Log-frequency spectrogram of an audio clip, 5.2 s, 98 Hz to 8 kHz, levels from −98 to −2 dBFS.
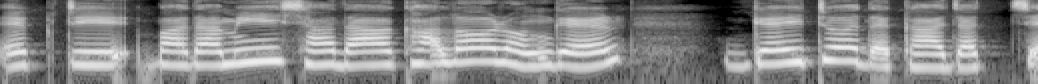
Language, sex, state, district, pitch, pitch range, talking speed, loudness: Bengali, female, Assam, Hailakandi, 275 Hz, 255-300 Hz, 90 wpm, -14 LUFS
